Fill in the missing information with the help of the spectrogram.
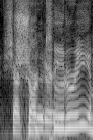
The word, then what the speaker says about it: charcuterie: Charcuterie. – Am I saying it correct? – You got it.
